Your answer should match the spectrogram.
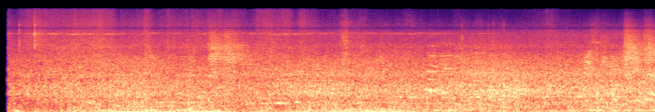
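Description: Steady low rumble and hum from a nearby machine or traffic, with indistinct voices in the background and a few brief knocks.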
